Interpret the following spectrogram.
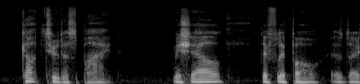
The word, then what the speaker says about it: DeFilippo: Michelle DeFilippo, did I say it right?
